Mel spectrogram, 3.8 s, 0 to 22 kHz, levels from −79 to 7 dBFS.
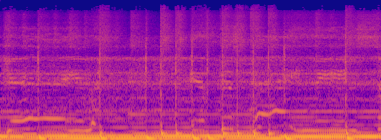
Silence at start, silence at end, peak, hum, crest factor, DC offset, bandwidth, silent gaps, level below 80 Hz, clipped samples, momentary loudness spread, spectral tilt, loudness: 0 s; 0 s; -4 dBFS; none; 10 dB; under 0.1%; 18.5 kHz; none; -18 dBFS; under 0.1%; 1 LU; -5 dB/octave; -15 LUFS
